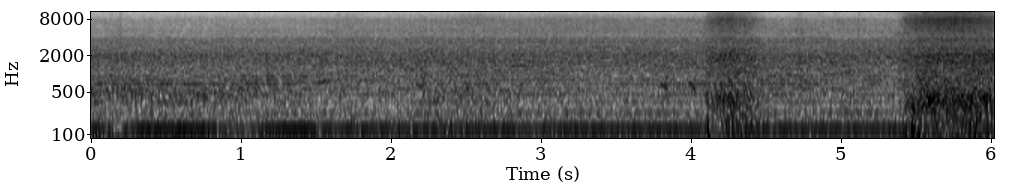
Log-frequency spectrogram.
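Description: Small petrol engine of a hot-air balloon inflator fan running steadily at an even speed. A sharp knock comes about four seconds in, and short rushing bursts come shortly after and again near the end.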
